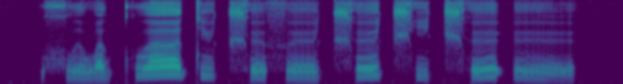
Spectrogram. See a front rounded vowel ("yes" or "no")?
yes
